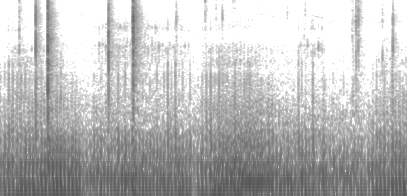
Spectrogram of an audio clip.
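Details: Soft, continuous low purr from a sleeping cat, pulsing in slow breath-length waves, with several bright snapping crackles from a nearby fireplace in the first seconds.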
